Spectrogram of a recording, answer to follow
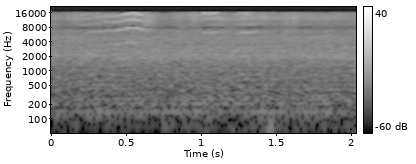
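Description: Steady low room hum and hiss, with no distinct event apart from a faint low bump about a second and a half in.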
